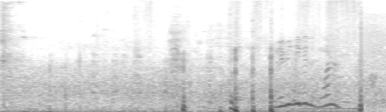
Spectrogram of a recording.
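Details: Sherpa, an Alaskan Malamute, gives one drawn-out, wobbling moan lasting about a second, preceded by a few sharp knocks and thuds against a low background rumble.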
